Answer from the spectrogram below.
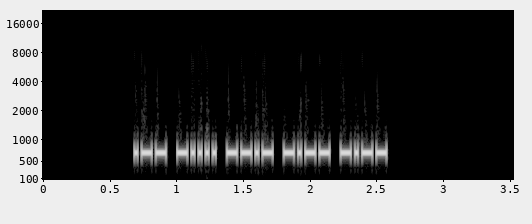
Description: Morse code, heard as a keyed tone, about 47 wpm, 690 Hz. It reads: W6QYY
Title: USA Call Signs - 5 Characters - 2x Character Spacing - 45wpm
